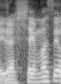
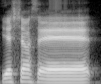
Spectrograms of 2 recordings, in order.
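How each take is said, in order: First: Rising sing-song welcome; shop clerk greeting. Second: Cheerful convenience store welcome; shop clerk greeting. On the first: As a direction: try a different tone of welcome. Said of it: "トーンから". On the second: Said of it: "じゃあ行きますよ". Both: Shown as a demonstration.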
